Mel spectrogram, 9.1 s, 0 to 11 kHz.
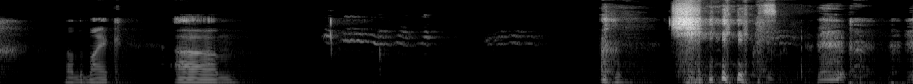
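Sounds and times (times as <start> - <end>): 
speech: 0.7 - 2.4, 6.0 - 9.1
cat meowing: 3.2 - 4.2
laughter: 6.0 - 9.1.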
